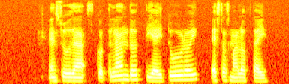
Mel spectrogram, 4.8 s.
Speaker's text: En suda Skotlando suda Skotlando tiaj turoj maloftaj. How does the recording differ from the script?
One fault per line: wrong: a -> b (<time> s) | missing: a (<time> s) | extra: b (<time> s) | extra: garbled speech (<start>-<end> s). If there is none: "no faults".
missing: suda Skotlando (2.3 s)
extra: estas (3.6 s)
